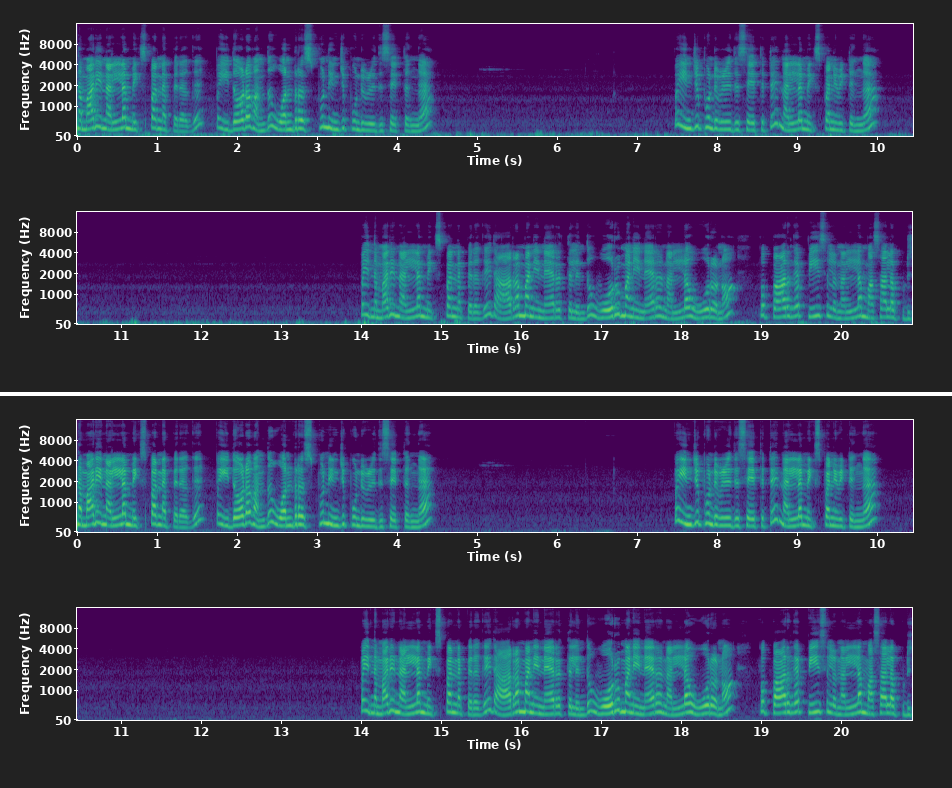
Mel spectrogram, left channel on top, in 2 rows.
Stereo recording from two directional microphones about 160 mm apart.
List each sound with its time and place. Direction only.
0.0 s a woman's voice: 15° right (ahead or behind)
7.4 s a woman's voice: 15° right (ahead or behind)
13.9 s a woman's voice: 15° right (ahead or behind)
